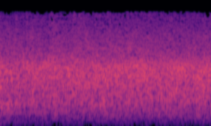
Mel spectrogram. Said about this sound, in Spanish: Le damos un aplauso fuerte al Señor.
